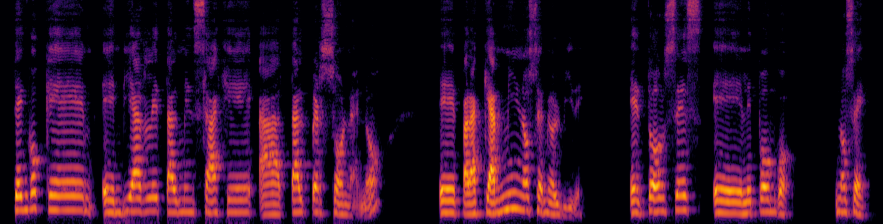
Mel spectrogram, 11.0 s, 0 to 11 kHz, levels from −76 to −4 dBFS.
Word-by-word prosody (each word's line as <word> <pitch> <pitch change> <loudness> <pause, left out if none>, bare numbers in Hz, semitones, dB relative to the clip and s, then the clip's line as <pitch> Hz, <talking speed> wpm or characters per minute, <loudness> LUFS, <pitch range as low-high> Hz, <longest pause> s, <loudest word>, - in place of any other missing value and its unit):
tengo 220 +3 +2
que, 210 -1 0
mm, - - -13
enviarle 190 +2 +1
tal 175 -3 0
mensaje 180 0 -3
a 150 0 -1
tal 180 0 +1
persona", 160 -5 -2
¿no?, - - -7 0.7
eh, 175 0 +3
para 160 +1 +5
que - - +6
a 165 - +10
mí 225 +6 -1
no 205 -1 0
se 205 - 0
me 170 - -5
olvide. 140 -5 -6 0.5
Entonces, 195 +5 +1
eh, 165 -2 +3
le 170 +1 0
pongo, 185 +2 -1 0.5
no 180 -1 -4
sé: 145 -5 -2
180 Hz, 135 wpm, -24 LUFS, 170-200 Hz, 0.7 s, a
